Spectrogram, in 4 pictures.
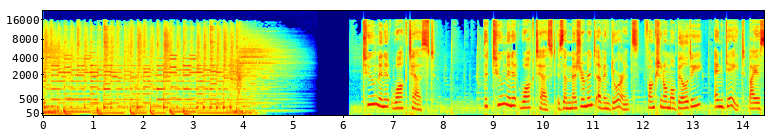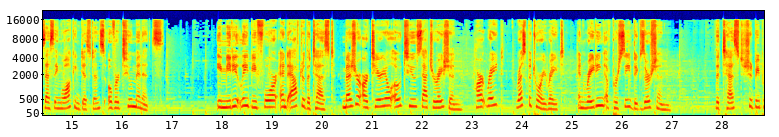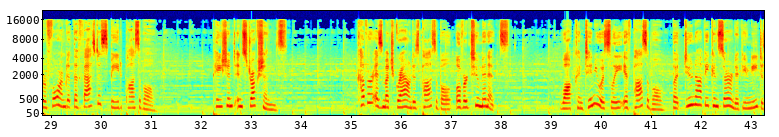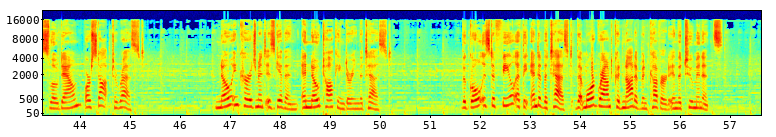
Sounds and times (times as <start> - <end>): Music: 0.0 - 5.5, 6.2 - 57.6
Speech: 6.4 - 7.9, 8.8 - 16.8, 17.9 - 27.0, 27.9 - 31.1, 32.2 - 33.7, 35.2 - 38.2, 39.2 - 45.3, 46.7 - 50.2, 51.7 - 56.9.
